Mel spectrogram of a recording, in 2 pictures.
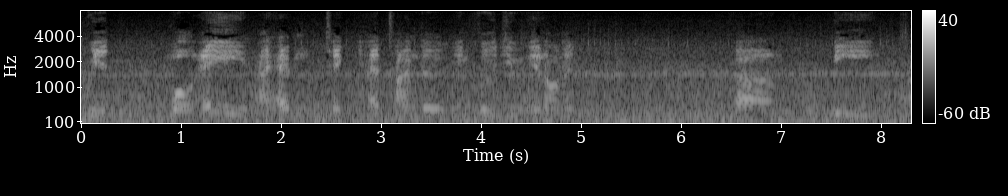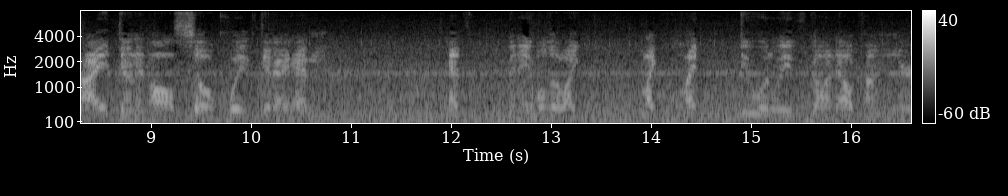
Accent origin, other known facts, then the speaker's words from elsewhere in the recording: Texas, United States; We're from Texas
